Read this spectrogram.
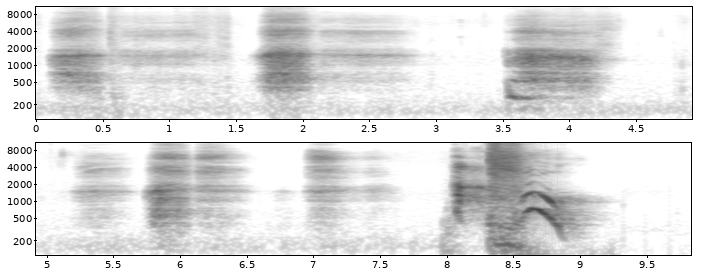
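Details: Huge, powerful sneezes after something tickled the nose, with intense long build-ups and hitchy breaths: about seven sharp, explosive sneezes ending in a louder final sneeze with a gasp. Sneezing.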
